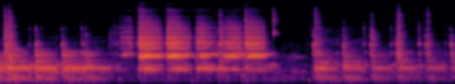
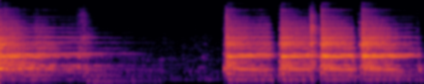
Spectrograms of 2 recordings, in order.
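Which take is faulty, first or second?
second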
